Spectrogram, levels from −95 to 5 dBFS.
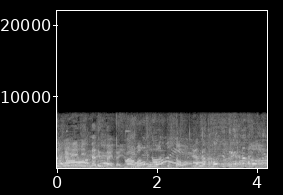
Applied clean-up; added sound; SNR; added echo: none; Telephone; 11 dB; none.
